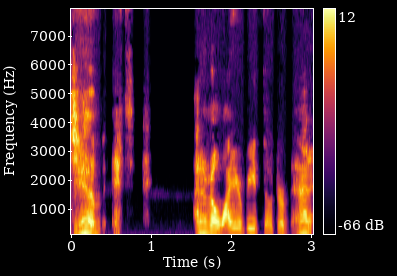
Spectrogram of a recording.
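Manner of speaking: botched, very high, husky voice. Voicing the wife character in a scene: busted husky wife voice. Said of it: "I busted the voice".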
